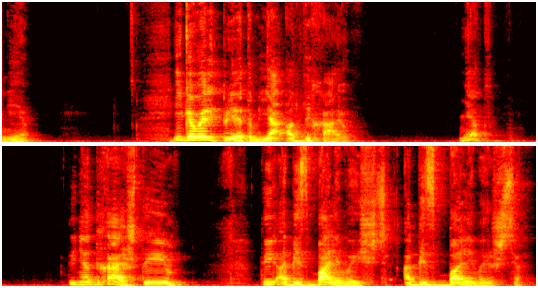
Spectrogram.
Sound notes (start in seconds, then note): none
